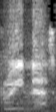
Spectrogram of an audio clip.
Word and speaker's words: ruinas: Me gustaría ir a las ruinas mayas. Ruinas. Sí. All right, so I have to learn how to pronounce ruins.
